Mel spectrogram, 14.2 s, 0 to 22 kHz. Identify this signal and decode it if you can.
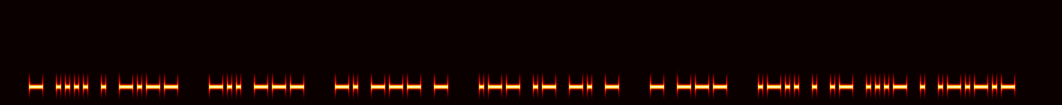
Morse code, heard as a keyed tone, about 21 wpm, 700 Hz. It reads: THEY DO NOT WANT TO LEAVE.
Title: Sentences with 3-Word Phrases - Spoken Beginning - 20wpm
